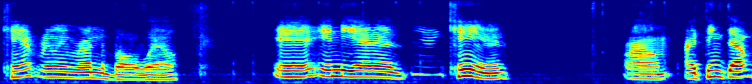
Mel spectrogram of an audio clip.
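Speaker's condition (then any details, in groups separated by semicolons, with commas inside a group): Cerebral palsy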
